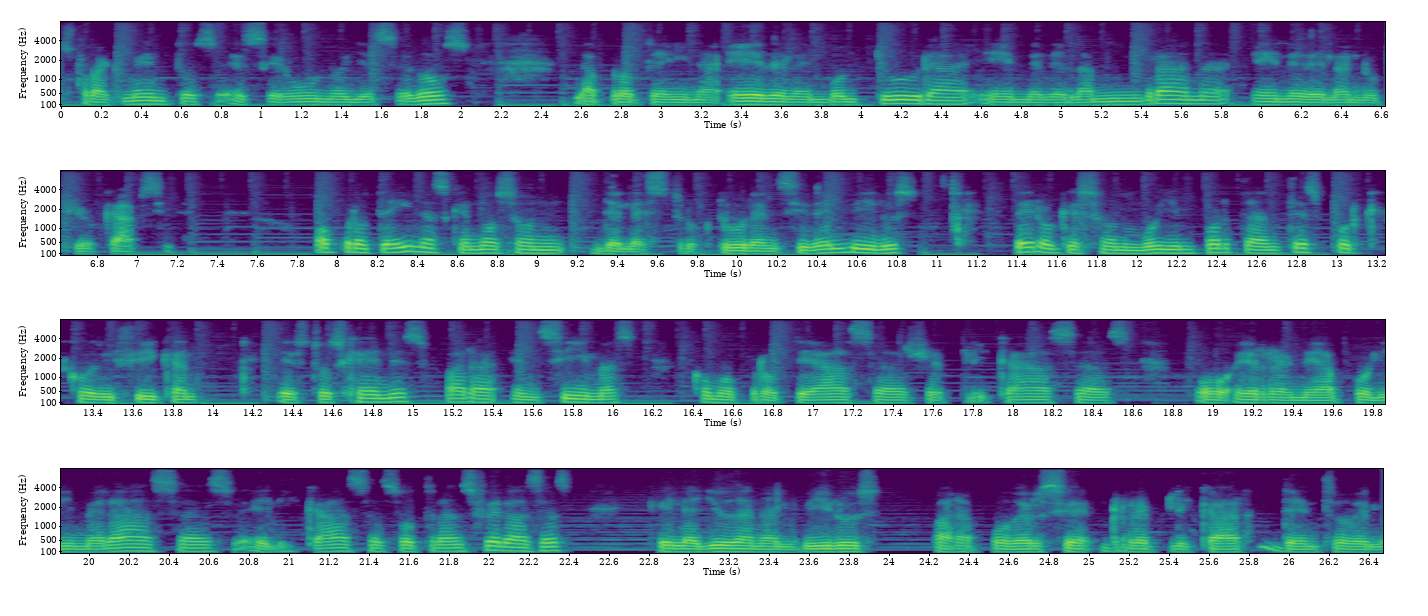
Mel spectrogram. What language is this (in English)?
Spanish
